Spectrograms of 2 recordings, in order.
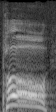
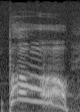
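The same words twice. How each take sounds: First: A higher bellowed command; giant's yell. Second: Very high straining cry of Pull; the last Pull thrown way up in a squeal; shrill final yell. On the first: Grunthrock urges his crew to pull, higher bellow. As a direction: bark it like a boss giant. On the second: Grunthrock's final order to pull, shrill squeal. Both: Acted. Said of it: "He's like".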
